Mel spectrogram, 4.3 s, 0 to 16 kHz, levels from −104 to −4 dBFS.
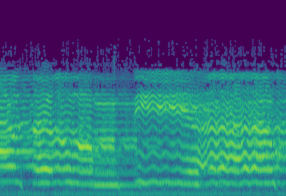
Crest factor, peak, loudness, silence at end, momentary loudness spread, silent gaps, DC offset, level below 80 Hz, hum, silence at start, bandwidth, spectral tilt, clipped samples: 14 dB; -12 dBFS; -24 LUFS; 0 s; 6 LU; none; under 0.1%; -54 dBFS; none; 0 s; 6.4 kHz; -6 dB/octave; under 0.1%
